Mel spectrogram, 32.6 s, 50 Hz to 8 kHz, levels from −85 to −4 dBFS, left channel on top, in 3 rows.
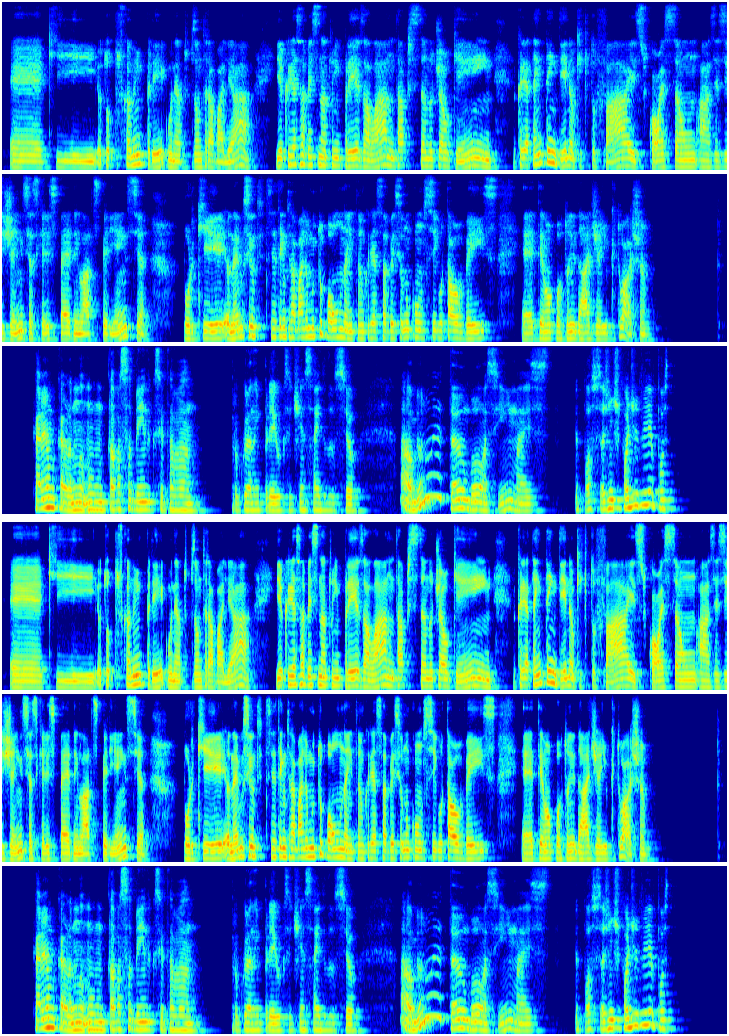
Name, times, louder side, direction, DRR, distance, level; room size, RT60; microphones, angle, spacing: voice 1, 0.1-20.5, right 3 dB, 60° right, 1.4 m, -31 dB
voice 2, 22.2-24.7 25.2-27.1 27.7-29.9 30.3-31.7, equal, 5° left, 1.7 m, -32 dB
11.0 x 8.9 x 8.0 m
head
